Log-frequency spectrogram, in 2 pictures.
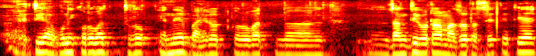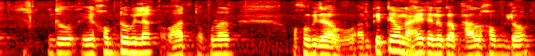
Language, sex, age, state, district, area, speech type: Assamese, male, 18-30, Assam, Goalpara, urban, spontaneous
